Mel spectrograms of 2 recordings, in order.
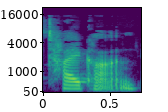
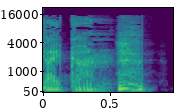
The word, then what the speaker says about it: Taycan: but it's pronounced Taycan. – Yeah. – For all those in the listening audience. – And now, like, as someone who actually does like speak some German, that is the logical pronunciation. My Americanness has clearly won out. – Yes. And how do you pronounce it, with your best German Porsche accent? Taycan.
